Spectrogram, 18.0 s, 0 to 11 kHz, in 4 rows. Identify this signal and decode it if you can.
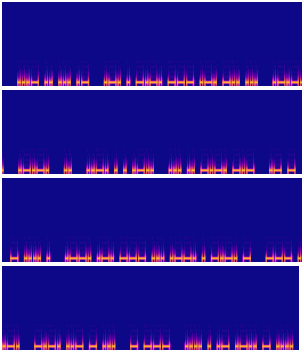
Morse code, heard as a keyed tone, about 36 wpm, 550 Hz. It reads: VISA RECORDS <AR> <AR> I FEEL SICK AT THE PROSPECT OF CUTS TO HEALTH
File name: podcast / News headlines-1x-35x35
